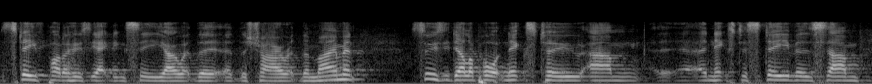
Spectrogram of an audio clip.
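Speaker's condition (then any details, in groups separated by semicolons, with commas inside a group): No condition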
